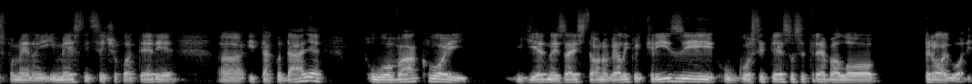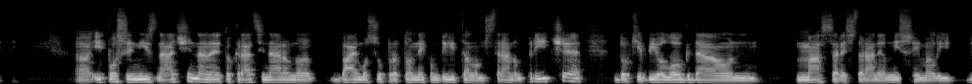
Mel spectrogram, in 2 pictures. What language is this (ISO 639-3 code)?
hrv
